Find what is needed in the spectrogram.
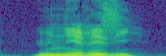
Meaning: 1. heresy (doctrine held by a member of a religion at variance or conflict with established religious beliefs) 2. heresy, sacrilege (violation of something regarded as sacred)
- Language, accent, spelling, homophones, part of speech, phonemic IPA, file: French, France, hérésie, hérésies, noun, /e.ʁe.zi/, Fr-hérésie.ogg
